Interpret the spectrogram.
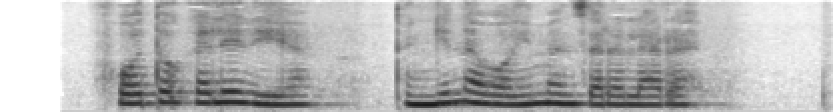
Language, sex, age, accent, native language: Uzbek, female, under 19, Toshkent shahri, Uzbek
